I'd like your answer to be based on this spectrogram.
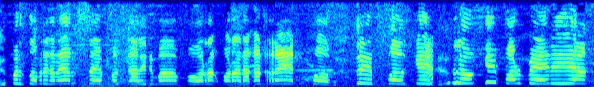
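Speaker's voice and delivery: high, hyped play-by-play call; fighting game announcer. Acted. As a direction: build the call up, rising excitement. Live esports play-by-play hype.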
